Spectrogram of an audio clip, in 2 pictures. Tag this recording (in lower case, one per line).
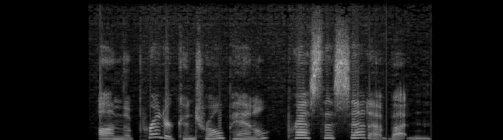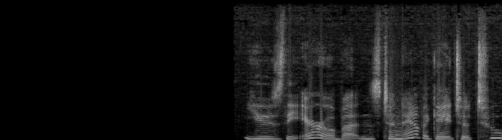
speech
